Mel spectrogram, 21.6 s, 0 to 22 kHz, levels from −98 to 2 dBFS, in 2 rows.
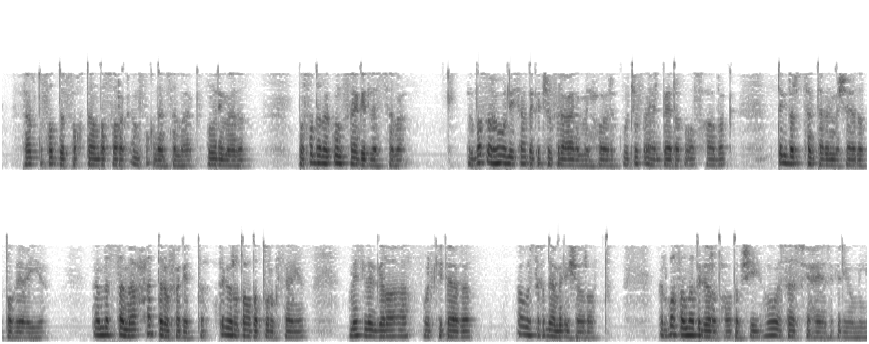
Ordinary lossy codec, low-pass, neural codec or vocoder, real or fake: AAC, 16 kbps; 19.8 kHz; autoencoder, 48 kHz, 128 numbers a frame, DAC-VAE, trained on Japanese speech; fake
